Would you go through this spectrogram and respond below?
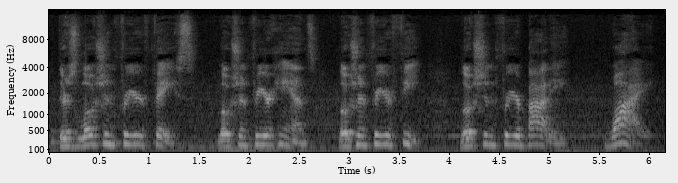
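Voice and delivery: normal talking voice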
